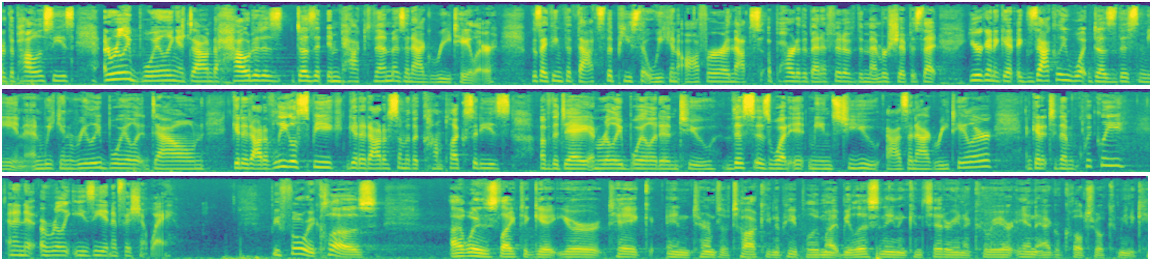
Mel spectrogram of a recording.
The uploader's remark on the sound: Interviews from ARA Conference & Expo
